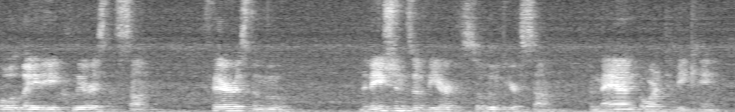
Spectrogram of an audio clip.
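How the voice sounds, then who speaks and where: A man's voice: mid-range voice, steady tone, moderate pace, lightly acted. A man playing a wise, devout old king in a radio play, solemn and declamatory. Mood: reverent. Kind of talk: amateur radio play acting. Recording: echoey, distant, noisy room.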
